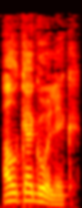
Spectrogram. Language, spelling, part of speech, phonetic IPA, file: Russian, алкоголик, noun, [ɐɫkɐˈɡolʲɪk], Ru-алкоголик.ogg
- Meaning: alcoholic (a person addicted to alcohol)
